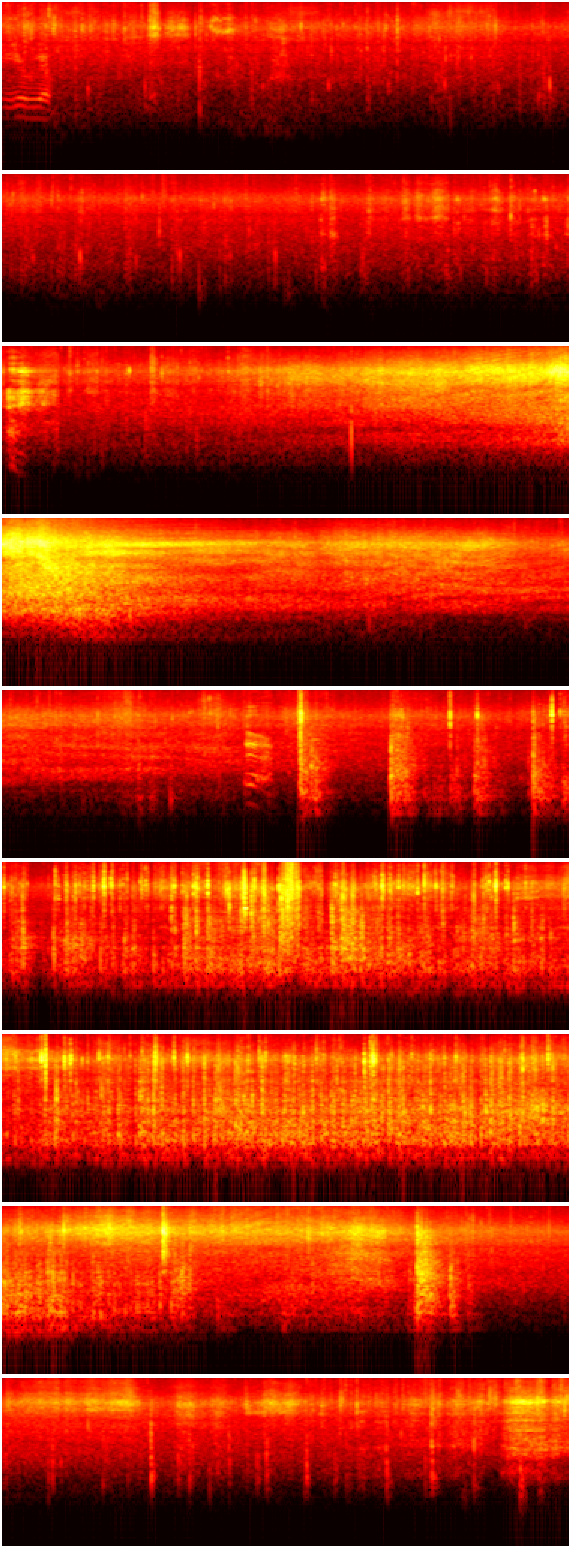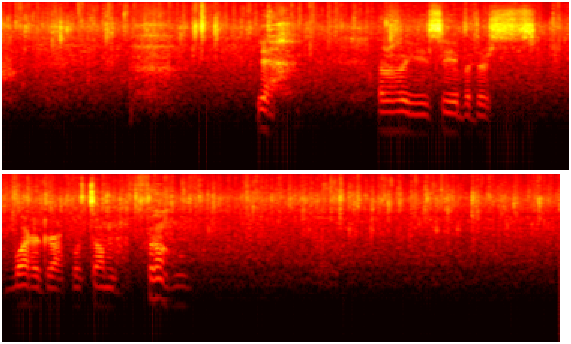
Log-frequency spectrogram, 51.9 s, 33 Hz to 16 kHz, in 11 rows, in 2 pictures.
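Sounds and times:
heavy rain hissing: 0:00.0 - 0:51.9
raindrops crackling: 0:00.0 - 0:51.9.

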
